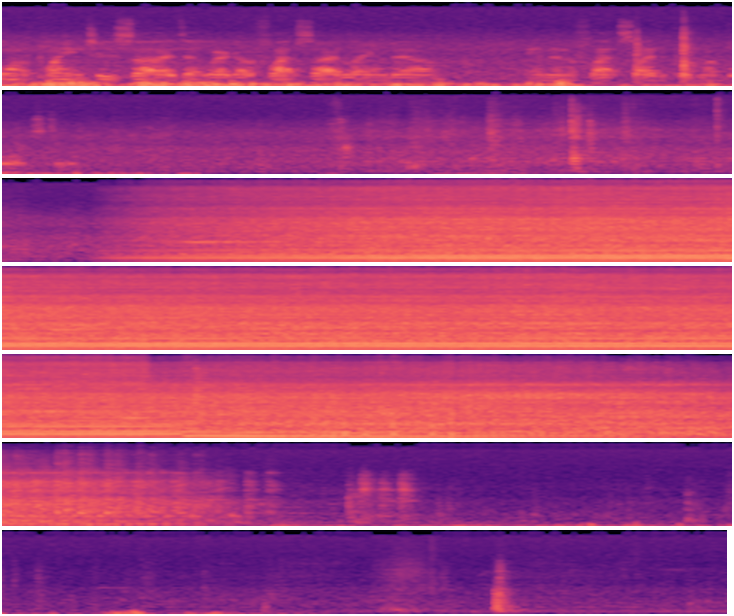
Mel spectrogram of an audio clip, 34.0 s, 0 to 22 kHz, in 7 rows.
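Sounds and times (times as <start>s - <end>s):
power planer planing wood: 10.4s - 26.1s.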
